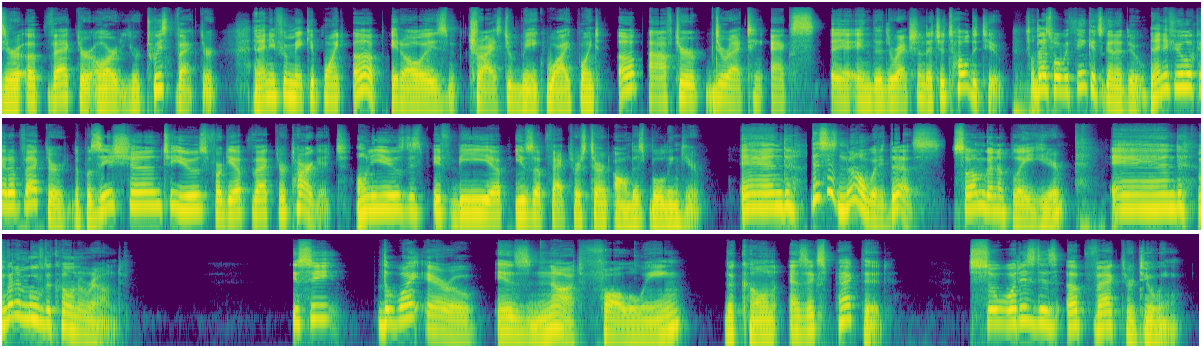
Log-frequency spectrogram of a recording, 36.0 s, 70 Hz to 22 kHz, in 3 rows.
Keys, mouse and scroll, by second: 22.6 click, 22.9-23.9 typing, 23.0 right click, 25.1-27.9 drag, 28.1-29.3 right drag, 28.2 w, 30.2-33.1 right drag, 33.1 click, 33.4 right click, 33.5-35.9 drag.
